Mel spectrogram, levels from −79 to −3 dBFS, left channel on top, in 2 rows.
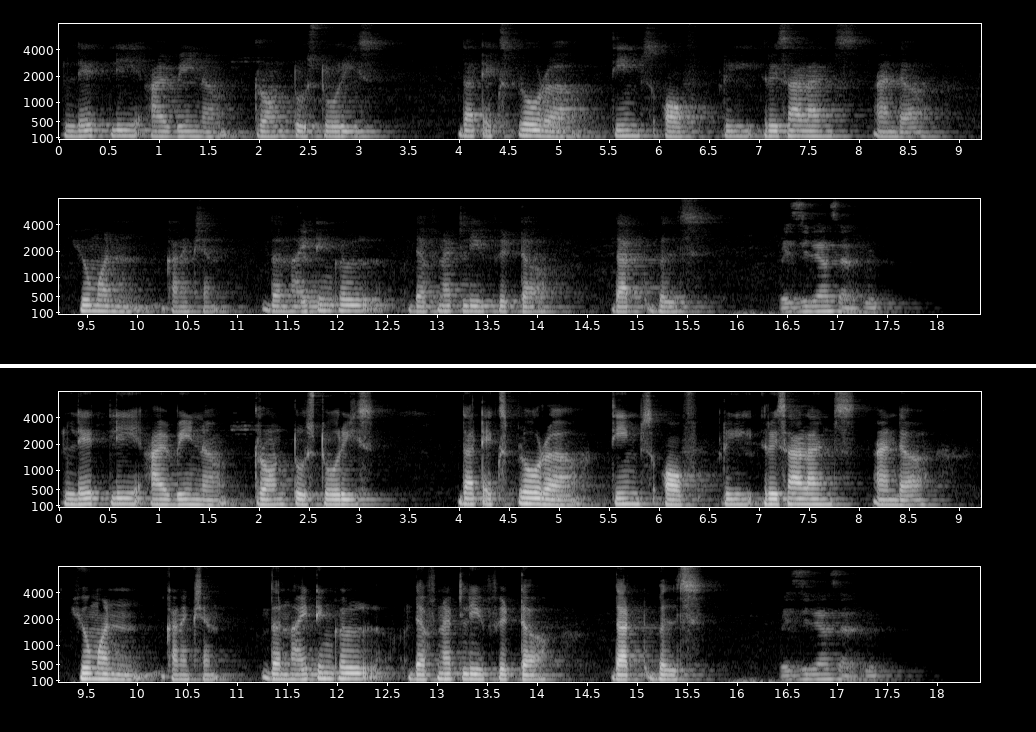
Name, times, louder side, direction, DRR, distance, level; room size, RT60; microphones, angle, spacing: voice 1, 0.0-1.7 2.0-3.1 4.0-8.7 9.4-10.8 11.2-12.4 12.7-14.1 14.7-15.6, right 6 dB, 80° right, 0.4 m, -26 dB
voice 2, 16.4-17.4, left 2 dB, 20° left, 0.4 m, -33 dB
9.0 x 4.8 x 5.0 m
head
